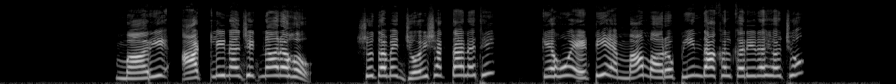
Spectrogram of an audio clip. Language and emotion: Gujarati, angry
